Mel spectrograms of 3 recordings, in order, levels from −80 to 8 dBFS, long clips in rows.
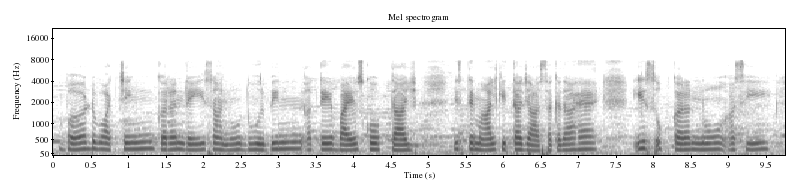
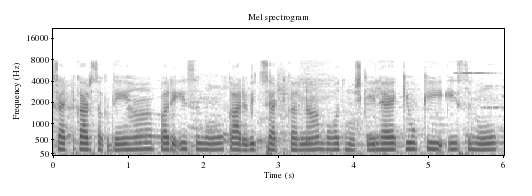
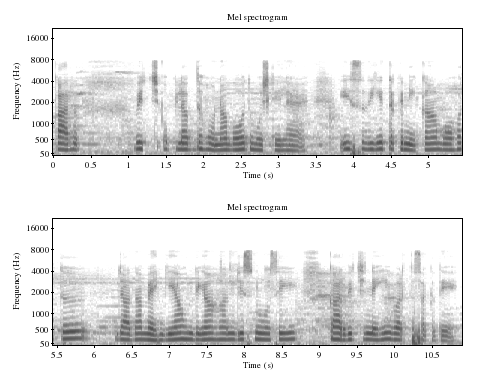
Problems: none marked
